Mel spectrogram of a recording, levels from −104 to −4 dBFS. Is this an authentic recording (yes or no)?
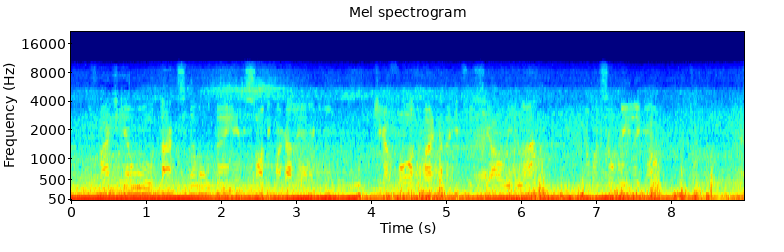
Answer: yes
